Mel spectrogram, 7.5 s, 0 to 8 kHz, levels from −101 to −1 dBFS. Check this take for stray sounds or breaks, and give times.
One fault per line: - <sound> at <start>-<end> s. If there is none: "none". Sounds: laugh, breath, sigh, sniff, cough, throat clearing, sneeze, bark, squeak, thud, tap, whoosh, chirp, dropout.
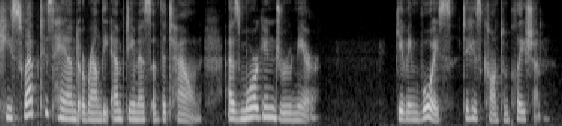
none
